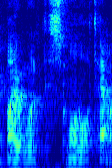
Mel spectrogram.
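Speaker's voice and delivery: low, very quiet, creepy voice. Acting out a man's remark as imagined in one's head, creepy voice. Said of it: "I'm like imagining it in some like creepy voice".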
